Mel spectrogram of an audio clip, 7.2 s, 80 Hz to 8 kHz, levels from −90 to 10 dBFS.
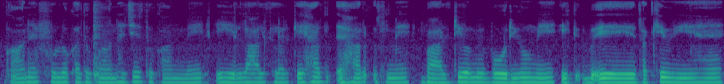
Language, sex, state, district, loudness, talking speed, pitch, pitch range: Hindi, female, Bihar, Bhagalpur, -32 LUFS, 205 wpm, 155 Hz, 150-160 Hz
